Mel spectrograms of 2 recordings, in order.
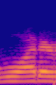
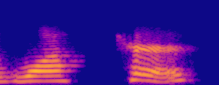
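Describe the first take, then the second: First: It is said fast with the T barely heard. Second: It is said carefully with the T clearly heard. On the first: The speaker calls it wrong. "you say water very fast, you don't really hear the T in it" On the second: The speaker calls it right. "you're putting in a focus on that sound"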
